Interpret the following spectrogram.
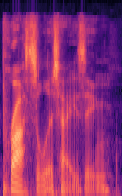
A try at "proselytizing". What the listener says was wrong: I think the T is silent. I think it's proselytize. Proselytize.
